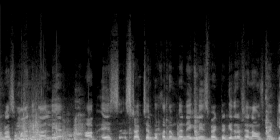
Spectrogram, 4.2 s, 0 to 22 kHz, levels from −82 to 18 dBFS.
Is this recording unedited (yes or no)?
yes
